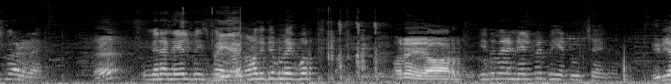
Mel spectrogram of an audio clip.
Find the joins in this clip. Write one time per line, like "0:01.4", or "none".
0:02.4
